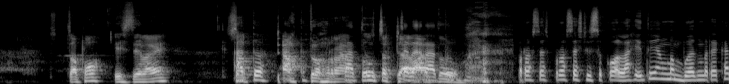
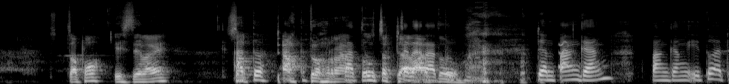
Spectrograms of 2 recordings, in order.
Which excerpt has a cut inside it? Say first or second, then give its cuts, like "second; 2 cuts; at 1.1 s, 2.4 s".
first; 1 cut; at 5.1 s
